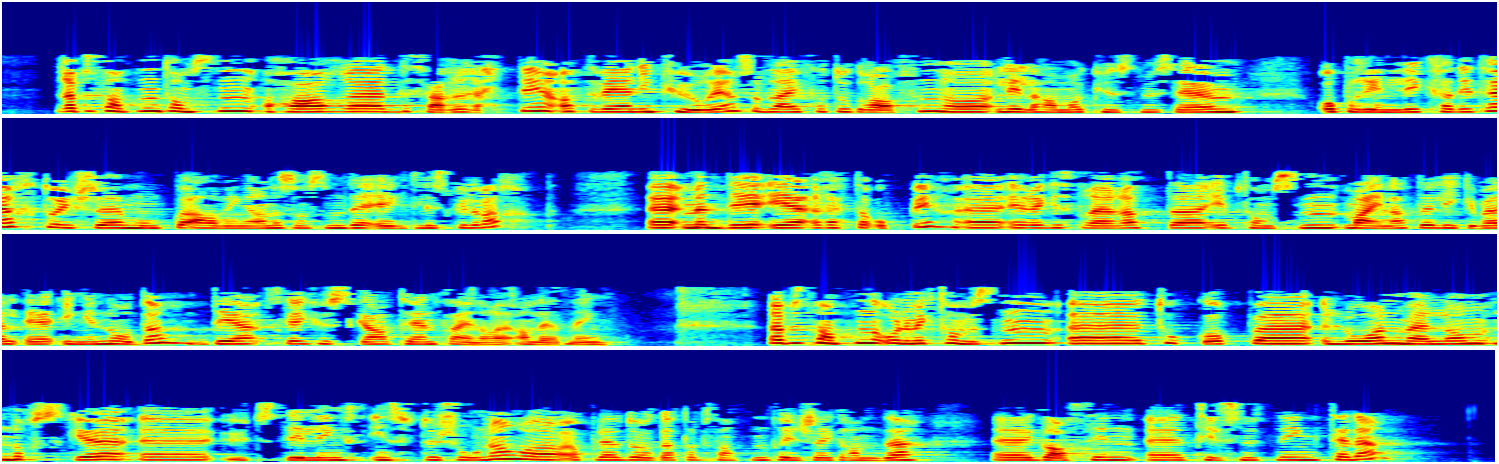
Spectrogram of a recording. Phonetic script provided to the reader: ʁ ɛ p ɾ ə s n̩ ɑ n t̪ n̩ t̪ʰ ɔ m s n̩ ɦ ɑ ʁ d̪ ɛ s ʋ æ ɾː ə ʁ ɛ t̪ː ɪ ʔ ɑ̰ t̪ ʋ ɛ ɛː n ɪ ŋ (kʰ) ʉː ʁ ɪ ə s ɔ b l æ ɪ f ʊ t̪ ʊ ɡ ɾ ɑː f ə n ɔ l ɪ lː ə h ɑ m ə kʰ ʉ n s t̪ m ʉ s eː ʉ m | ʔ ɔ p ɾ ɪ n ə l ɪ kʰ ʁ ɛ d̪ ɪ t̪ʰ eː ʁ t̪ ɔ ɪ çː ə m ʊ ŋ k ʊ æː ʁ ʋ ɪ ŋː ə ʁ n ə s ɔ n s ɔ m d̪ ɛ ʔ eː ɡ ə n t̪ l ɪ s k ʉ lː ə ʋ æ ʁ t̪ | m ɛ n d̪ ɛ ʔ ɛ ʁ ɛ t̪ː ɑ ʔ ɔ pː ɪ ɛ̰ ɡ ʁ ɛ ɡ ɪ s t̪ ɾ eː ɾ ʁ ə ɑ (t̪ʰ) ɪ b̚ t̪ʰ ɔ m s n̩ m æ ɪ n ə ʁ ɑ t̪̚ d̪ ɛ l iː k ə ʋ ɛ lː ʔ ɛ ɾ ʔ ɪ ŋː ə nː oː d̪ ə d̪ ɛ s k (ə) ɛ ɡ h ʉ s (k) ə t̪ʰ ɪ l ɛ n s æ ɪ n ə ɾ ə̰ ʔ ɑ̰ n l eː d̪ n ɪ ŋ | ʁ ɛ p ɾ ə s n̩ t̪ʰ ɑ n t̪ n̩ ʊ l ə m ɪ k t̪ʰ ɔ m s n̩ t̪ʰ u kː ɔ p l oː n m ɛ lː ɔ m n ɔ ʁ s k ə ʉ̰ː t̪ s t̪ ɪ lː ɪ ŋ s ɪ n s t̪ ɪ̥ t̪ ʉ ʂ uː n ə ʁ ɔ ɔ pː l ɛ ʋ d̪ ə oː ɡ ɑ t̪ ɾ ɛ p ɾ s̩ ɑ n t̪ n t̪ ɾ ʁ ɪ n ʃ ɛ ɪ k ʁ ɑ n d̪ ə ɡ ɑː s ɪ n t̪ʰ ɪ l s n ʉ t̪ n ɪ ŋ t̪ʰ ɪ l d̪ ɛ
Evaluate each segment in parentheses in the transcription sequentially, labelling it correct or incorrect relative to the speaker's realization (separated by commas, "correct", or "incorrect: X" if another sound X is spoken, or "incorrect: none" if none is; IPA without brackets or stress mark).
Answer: correct, incorrect: t̪, incorrect: ɑ, correct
